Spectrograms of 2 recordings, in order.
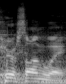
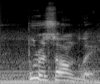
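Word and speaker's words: Purosangue: means th bread in Italian Ferrari SUV yeah pure song way pure song way Pur song way Pur song way see there you goigi s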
